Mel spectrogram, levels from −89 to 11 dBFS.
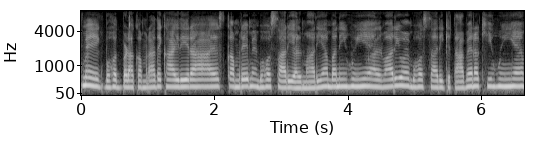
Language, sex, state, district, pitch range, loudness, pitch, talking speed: Hindi, female, Chhattisgarh, Raigarh, 195-215 Hz, -15 LUFS, 210 Hz, 245 wpm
